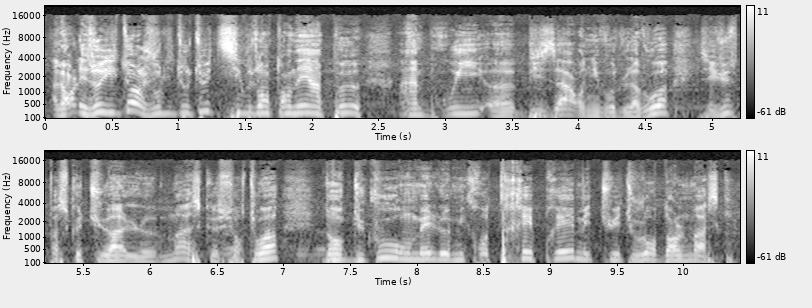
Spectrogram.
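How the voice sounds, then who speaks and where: A man's voice: high voice, fairly quick, hardly any pauses, a little mellow. A man chats informally and exclaims freely as he conducts a casual radio interview.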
